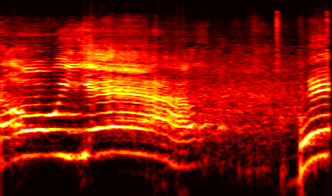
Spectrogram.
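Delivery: high, loud, stretched-out imitation; hammed-up high holler; mock shout. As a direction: holler it like a hyped-up girlfriend. Acts friend's reply, shouted.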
